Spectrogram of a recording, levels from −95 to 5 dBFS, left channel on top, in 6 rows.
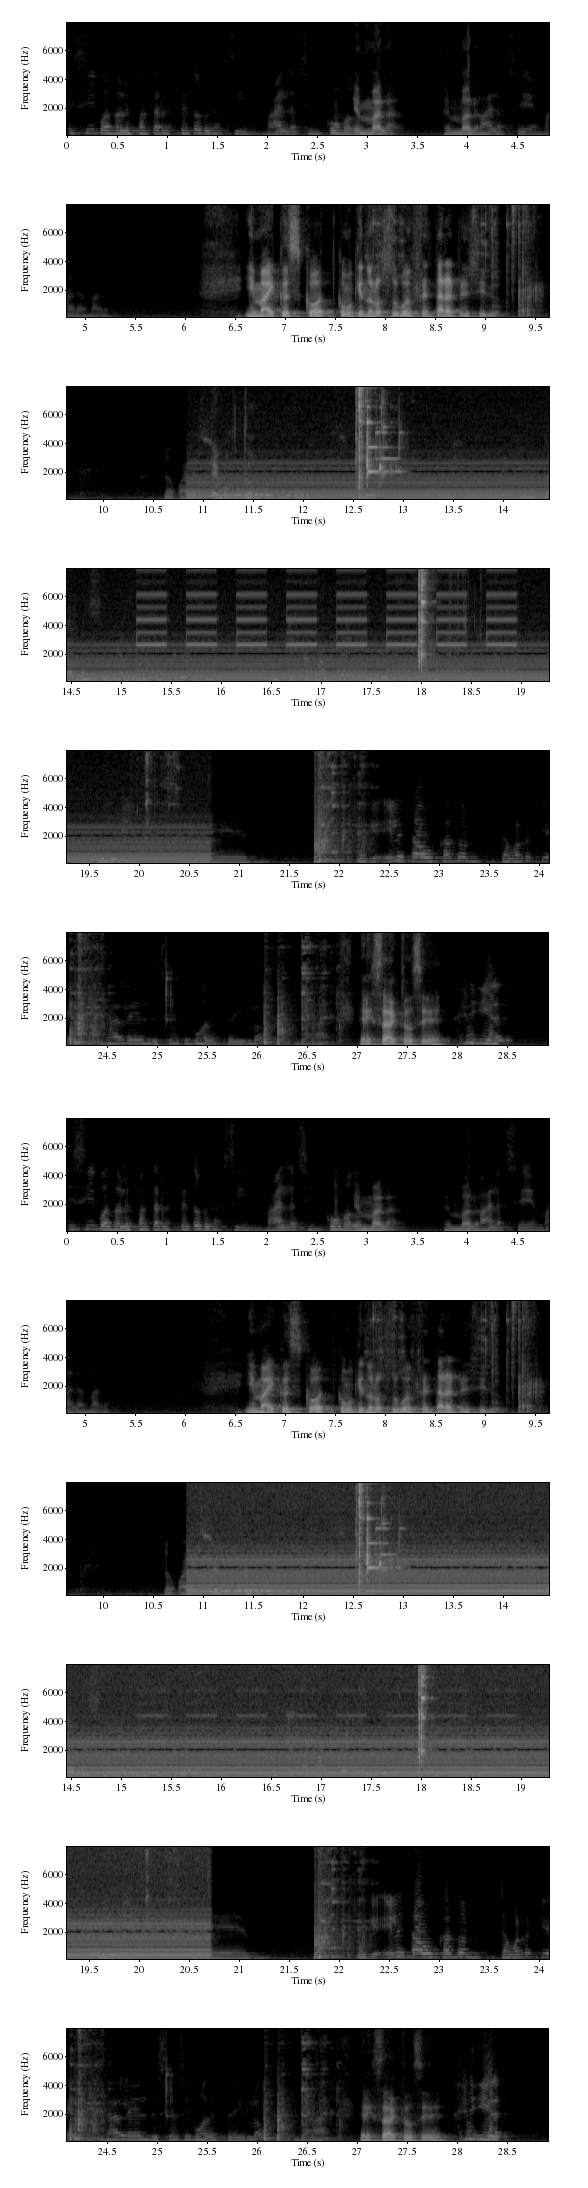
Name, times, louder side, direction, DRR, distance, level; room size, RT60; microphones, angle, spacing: voice 1, 0.0-3.0 4.0-5.3 6.2-6.3 6.6-6.7 9.8-9.9 10.6-12.8 13.5-13.6 13.9-16.0 16.5-18.7 19.5-20.0 20.5-21.3 22.2-26.1 26.4-26.7 28.0-28.4, right 1 dB, 30° right, 2.1 m, -60 dB
voice 2, 2.9-3.2 3.8-4.1 6.2-9.2 11.1-11.5 27.0-27.9, left 2 dB, 65° left, 1.2 m, -44 dB
sound 1, 7.8-13.4 13.9-14.2 14.7-15.0 15.3-16.5 16.8-16.9 17.1-17.3 17.6-27.6, left 2 dB, 5° left, 1.0 m, -47 dB
sound 2, 10.8-20.7, right 4 dB, 60° right, 0.9 m, -50 dB
Alarm, 15.1-19.0, left 8 dB, 35° left, 0.6 m, -56 dB
20.0 x 6.8 x 6.5 m
head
